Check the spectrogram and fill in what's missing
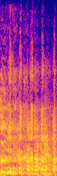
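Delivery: sudden high burst of laughter. Real, not acted. Laughing hard at own joke to listeners. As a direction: crack up at your own joke.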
